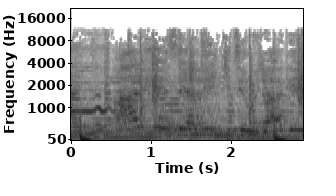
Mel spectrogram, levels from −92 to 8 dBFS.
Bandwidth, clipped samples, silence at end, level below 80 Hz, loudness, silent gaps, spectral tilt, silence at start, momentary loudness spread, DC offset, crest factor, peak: 11.5 kHz; under 0.1%; 0 s; -18 dBFS; -14 LUFS; none; -5 dB/octave; 0 s; 3 LU; under 0.1%; 12 dB; 0 dBFS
